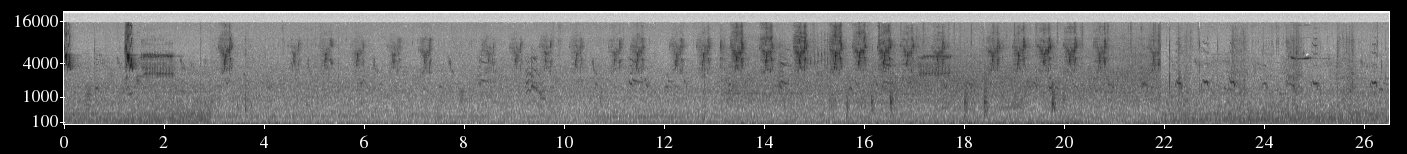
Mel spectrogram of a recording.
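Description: Birds chirping in many short, high calls, over a steady low hum.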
